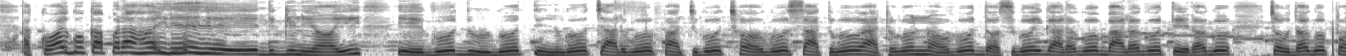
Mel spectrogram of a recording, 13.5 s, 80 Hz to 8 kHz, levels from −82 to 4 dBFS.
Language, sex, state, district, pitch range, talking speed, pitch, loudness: Bajjika, male, Bihar, Vaishali, 160-195 Hz, 100 wpm, 180 Hz, -16 LUFS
